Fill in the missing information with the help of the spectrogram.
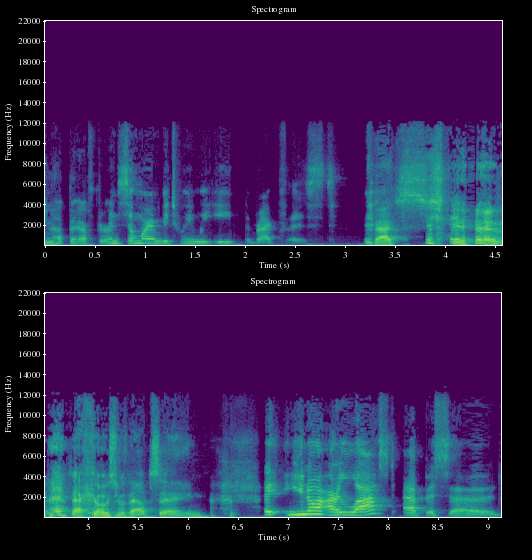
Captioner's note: laughing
